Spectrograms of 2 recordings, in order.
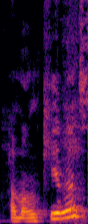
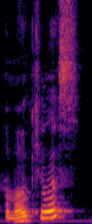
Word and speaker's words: Homunculus: I watched a Takashi Shimizu film called Homunculus.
